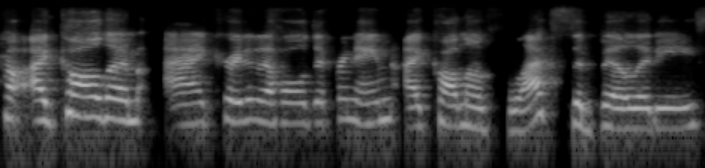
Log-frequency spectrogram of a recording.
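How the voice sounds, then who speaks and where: Her Spanish accent comes through as a woman talks at a moderate pace and a fairly high pitch. Pitch variation is ordinary. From Monterey, California. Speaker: mindset coach. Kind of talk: interview.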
